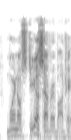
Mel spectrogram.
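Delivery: put-on heavy Scottish accent. Mocking an actor playing a Spaniard with no Spanish accent, Sean Connery Scottish accent. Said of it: "just Scottish as fuck".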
